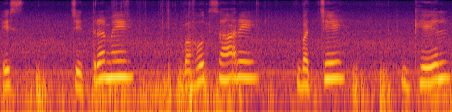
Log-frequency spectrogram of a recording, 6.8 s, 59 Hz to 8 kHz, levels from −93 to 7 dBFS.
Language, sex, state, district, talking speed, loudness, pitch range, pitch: Hindi, female, Madhya Pradesh, Dhar, 60 wpm, -14 LUFS, 205-265 Hz, 250 Hz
